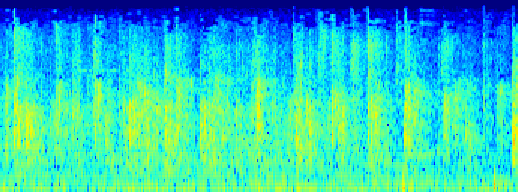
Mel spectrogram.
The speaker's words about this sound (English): Let's stand to our feet here this morning. Stand to your feet here this morning. Give the Lord a hand clap here this morning. Hallelujah.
